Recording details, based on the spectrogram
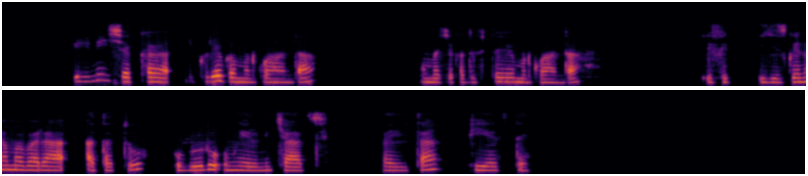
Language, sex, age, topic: Kinyarwanda, female, 25-35, government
